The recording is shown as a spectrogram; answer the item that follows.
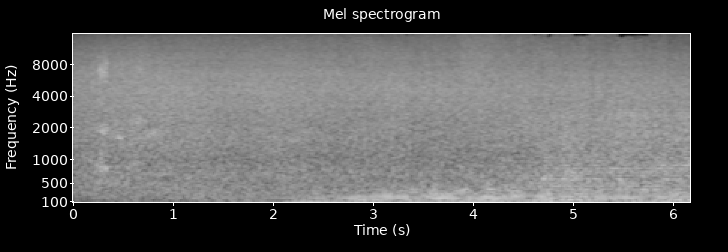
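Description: A deep low rumbling drone swells in about two seconds in and builds to loud, over a steady surf-like hiss.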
